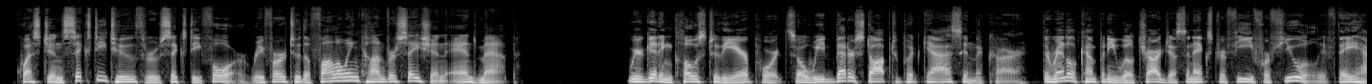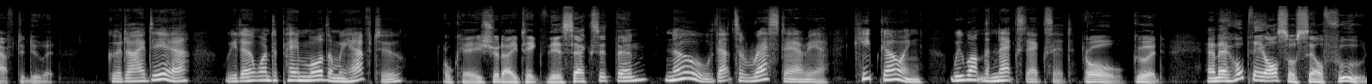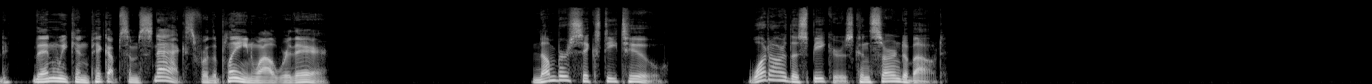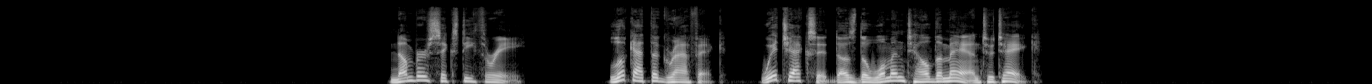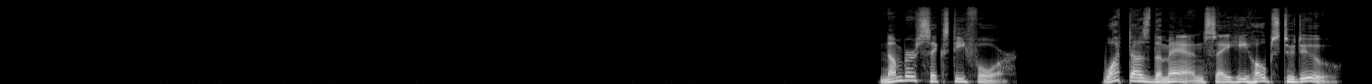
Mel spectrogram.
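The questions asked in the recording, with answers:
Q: What are the speakers concerned about?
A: Paying an extra fuel fee to the rental company

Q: What does the man say he hopes to do?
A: Buy snacks for the plane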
